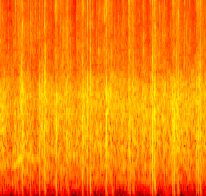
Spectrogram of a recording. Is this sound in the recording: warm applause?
yes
